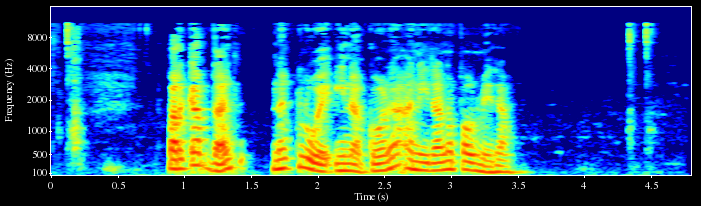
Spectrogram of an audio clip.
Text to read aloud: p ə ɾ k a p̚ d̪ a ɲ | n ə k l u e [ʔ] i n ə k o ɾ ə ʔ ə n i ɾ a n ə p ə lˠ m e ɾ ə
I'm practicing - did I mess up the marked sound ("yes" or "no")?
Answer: no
